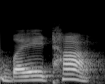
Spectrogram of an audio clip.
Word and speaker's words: बैठा: शिरोरेख लगे हैं, लेकिन हम इसका उच्चारण करते समय हमेशा बे ही बोलते हैं, बै नहीं बोलते हैं। तो इसका शुद्ध उच्चारण क्या होगा? बैठा।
